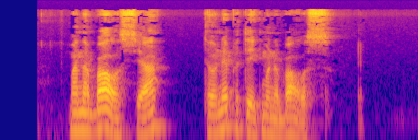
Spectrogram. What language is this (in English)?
Latvian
